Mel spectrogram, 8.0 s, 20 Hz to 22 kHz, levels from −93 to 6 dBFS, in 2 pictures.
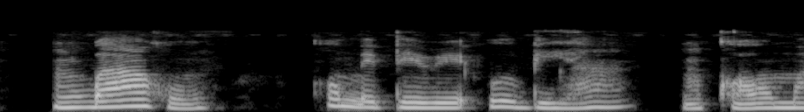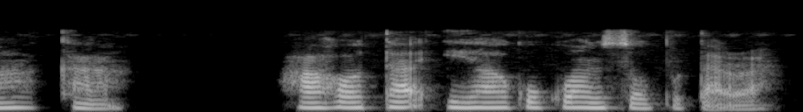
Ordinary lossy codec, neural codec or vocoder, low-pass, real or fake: none; none; 7.2 kHz; real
